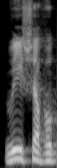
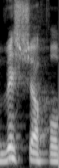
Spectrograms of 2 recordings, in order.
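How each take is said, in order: First: The first syllable sounds like 'ree'. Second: The first syllable sounds like 'rish'. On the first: It is the ordinary word for a cabinet change. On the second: It puns on the prime minister's name.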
